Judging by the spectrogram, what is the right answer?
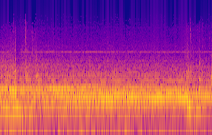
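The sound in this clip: A car being driven in a noir thriller film, a continuous, steady low engine drone with a humming tone that barely changes.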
